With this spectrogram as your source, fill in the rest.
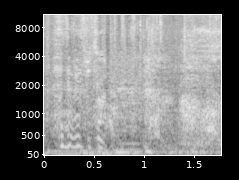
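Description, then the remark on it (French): A dog barks and yips a few times, mixed in with people talking over steady background noise. “Je sais pas, il me fait peur lui aussi là Vous êtes maître chien, vous avez peur des chiens”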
